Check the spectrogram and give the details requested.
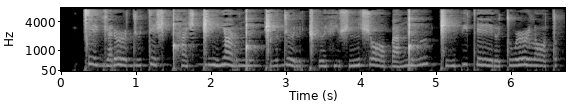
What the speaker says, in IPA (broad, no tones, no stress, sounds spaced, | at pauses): ǀ e ɡʲ a ɾ ə˞ d ʉ t e ʃ ǃʰ ã ʃ ɡ͡ǁ ĩ j ã r ŋ͡ǃ ɯ ɡ͡ǁ ɯ d ø r ǁʰ ø fʲ ʉ ʃ ĩ ʃ ɔ ɓ a ŋ͡ǃ ɯ | ǁ i pʲ ʉ t ɾ e ɾ ø t w ə˞ l ɔ t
